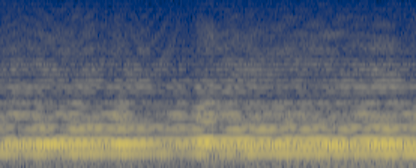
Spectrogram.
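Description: Ambient modular synth tone from a Mannequins Just Friends module in audio mode: steady, sustained harmonic drones with slow, gentle swells in loudness, played alone with no voices.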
